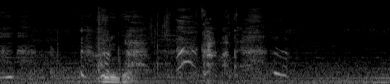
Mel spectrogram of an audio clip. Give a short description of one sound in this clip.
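A young woman sobs and cries.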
